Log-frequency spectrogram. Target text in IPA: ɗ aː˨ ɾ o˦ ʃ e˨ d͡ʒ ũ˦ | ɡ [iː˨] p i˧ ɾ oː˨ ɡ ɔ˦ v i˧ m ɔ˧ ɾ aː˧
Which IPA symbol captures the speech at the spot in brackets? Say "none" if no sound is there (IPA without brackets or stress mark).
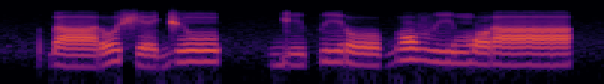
i˨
